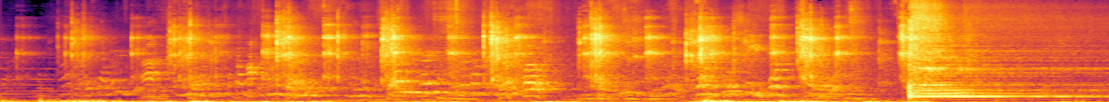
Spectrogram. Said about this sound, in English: At the Nelamangala Learning Center, this sound of the gong announces the next activity of the day mealtime, music, art, walk, trip to the neighborhood, cooking, and maybe a nap.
